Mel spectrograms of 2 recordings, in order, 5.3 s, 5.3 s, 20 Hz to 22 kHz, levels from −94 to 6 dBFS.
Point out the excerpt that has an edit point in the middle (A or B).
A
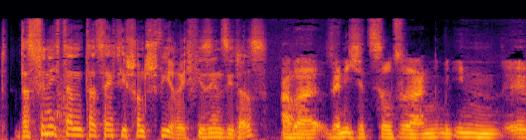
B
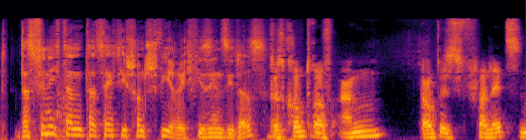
A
